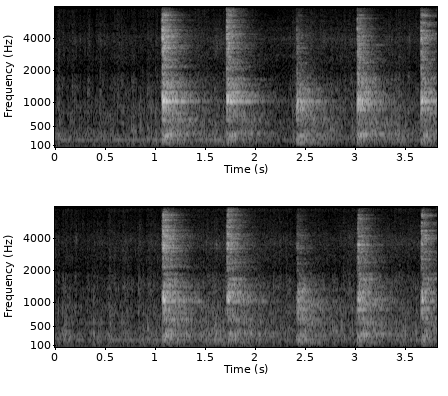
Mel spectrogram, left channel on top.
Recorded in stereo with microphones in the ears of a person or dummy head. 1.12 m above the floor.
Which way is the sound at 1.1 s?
70° left (ahead or behind).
